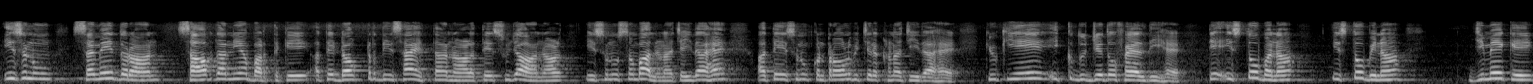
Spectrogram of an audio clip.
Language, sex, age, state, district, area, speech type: Punjabi, male, 18-30, Punjab, Patiala, rural, spontaneous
